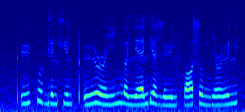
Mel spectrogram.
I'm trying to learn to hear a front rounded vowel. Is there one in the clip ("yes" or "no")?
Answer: yes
